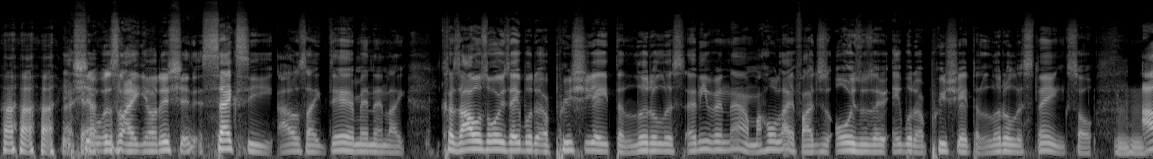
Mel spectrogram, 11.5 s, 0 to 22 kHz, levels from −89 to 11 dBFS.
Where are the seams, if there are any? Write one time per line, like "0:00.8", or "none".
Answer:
0:04.4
